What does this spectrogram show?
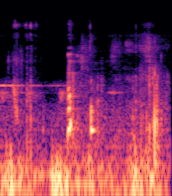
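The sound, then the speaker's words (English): Quiet mouth sounds of someone sipping and swallowing water, a few soft wet gulps and clicks spaced over a couple of seconds with no talking. “sorry, I had to take a sip of water.”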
